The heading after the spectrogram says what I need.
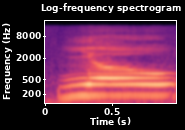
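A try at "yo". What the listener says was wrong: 지금 요 했죠? 이, 어, 우. 요. 어, 우가 너무 강했어요. 어가 가장 강해야 됩니다. 왜냐하면 어가 이, 어, 우 가운데 어가 입을 가장 많이 벌리는 음입니다. 그러니까 어가 강해야 됩니다. 요.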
